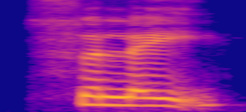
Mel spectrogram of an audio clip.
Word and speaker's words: soleil: soleil E I is there, so it will give you the sound of I at the end. soleil Soleil is sun.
